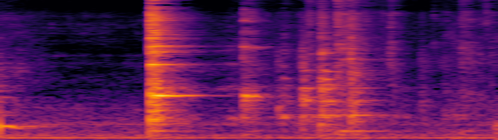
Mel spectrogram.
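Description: A single sharp clink of kitchenware about three quarters of a second in, ringing briefly, followed by a few lighter clicks and knocks.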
